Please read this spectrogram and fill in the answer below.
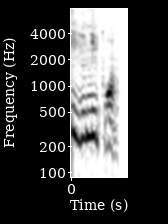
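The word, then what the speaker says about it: unicorn: सी ओ आर एन इसे हम क्या प्रोनाउंस करेंगे यूनिकॉर्न है ना तो यूनिकॉर्न में देखो एई आई ओ यू वोल तो है लेकिन साउंड कैसी आ रही है यू यानी वाई की साउंड आ रही तो वाई क्या है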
